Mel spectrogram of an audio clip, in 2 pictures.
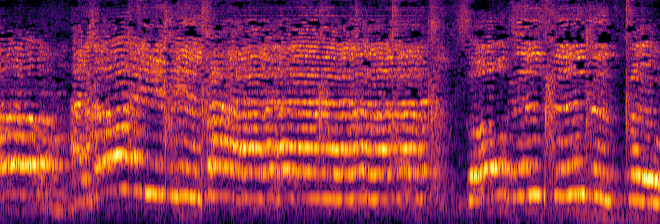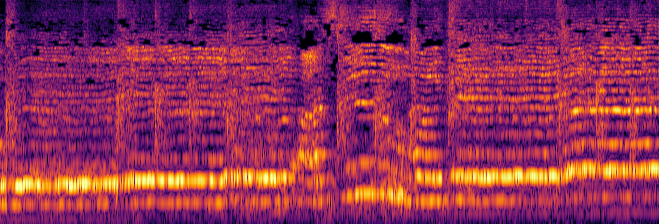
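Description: Group of children singing together in long held notes, with a short break between phrases about four and a half seconds in.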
